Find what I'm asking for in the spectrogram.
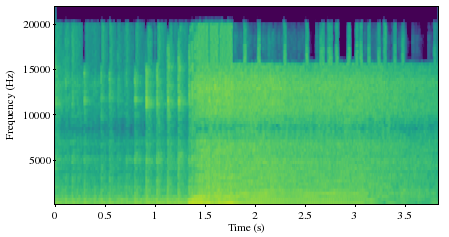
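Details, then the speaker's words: Chainsaw after fixing a stuck carburetor needle and turning the idle down: revs up to a steady high whine that sounds soft and burbly at the top; good response but running rich at high rpm. "it's got good response to it but I can hear that it's rich on the high end so you listen to it now how it changes"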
